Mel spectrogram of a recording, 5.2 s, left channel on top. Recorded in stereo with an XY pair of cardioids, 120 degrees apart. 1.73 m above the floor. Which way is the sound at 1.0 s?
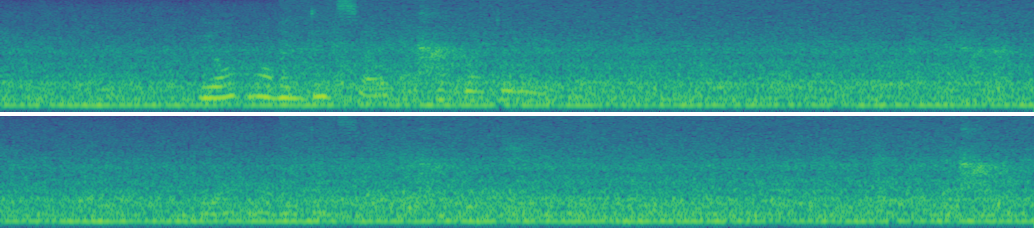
65° left.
